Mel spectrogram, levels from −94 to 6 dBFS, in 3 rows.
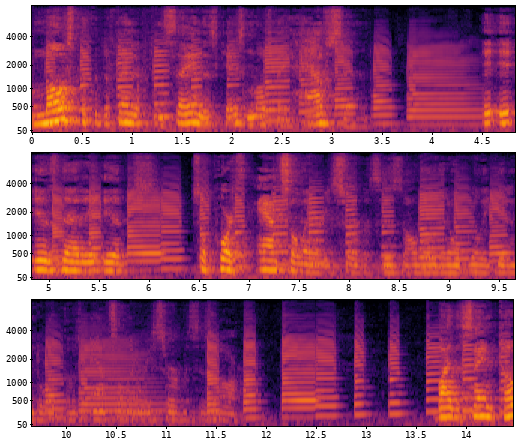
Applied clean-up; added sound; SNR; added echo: none; Wind instrument, woodwind instrument; 10 dB; none.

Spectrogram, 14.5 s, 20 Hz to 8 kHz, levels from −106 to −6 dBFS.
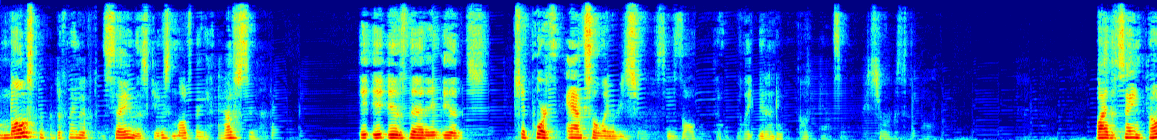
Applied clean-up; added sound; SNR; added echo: neural mask model DeepFilterNet 3.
